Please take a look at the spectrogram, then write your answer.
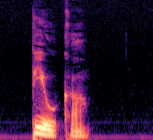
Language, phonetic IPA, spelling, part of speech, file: Polish, [ˈpʲiwka], piłka, noun, Pl-piłka.ogg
